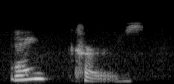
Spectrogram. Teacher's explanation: This doesn't look like there's an NG, but your tongue is going to the back high.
